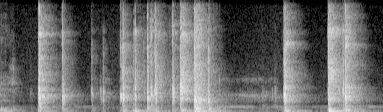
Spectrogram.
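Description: Bursts of clicky keystrokes on a computer keyboard, typed in quick clusters with short pauses between, close and clear with no talk over them.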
